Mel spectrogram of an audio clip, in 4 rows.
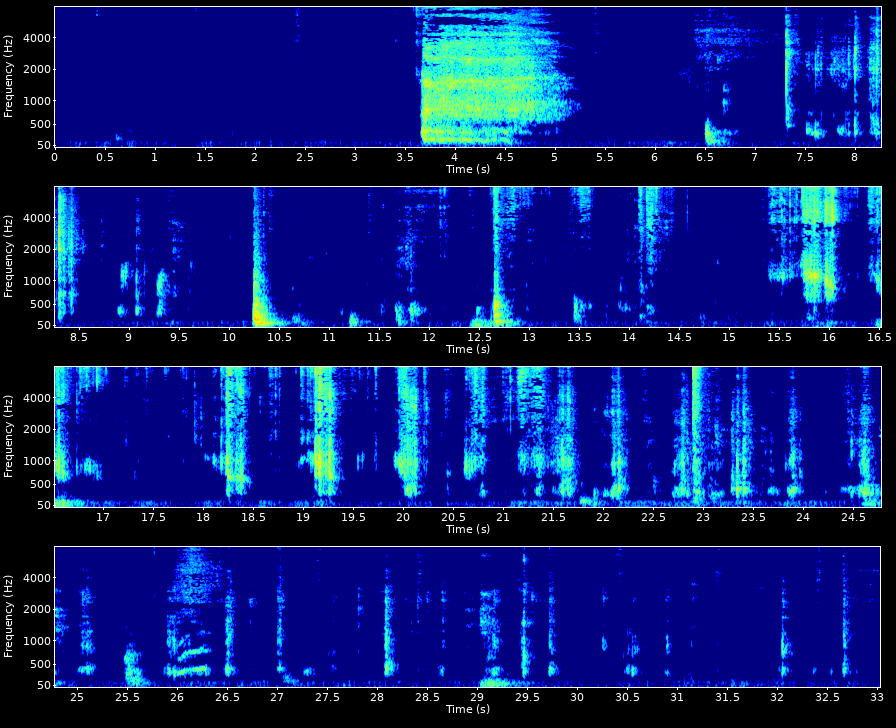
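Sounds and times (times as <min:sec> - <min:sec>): person crunching fried food: 0:15.2 - 0:25.2.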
